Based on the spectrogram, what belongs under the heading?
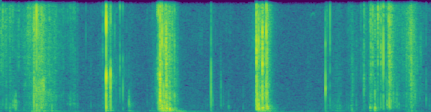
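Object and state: Soft shimmer slime squeezed and poked.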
